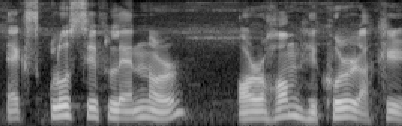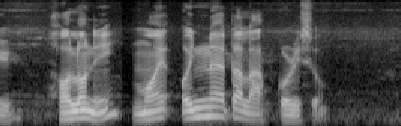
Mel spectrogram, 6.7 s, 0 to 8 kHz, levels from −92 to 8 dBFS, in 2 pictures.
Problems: constant background noise, background conversations at intervals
